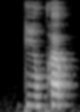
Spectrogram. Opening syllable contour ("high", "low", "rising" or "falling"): low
